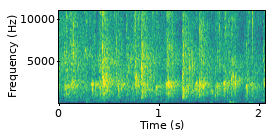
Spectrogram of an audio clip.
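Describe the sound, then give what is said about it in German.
Audience applause for two volunteers who came forward: a steady, dense wash of clapping that holds at an even level for the whole two seconds. “Also es sind 2 Freiwillige, die vorgekommen sind. Ihr habt auch schon für euren Mut einen Applaus bekommen.”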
